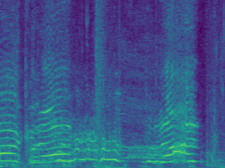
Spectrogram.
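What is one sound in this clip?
A sledgehammer smashes through a wooden barricade.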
